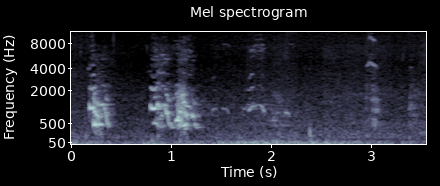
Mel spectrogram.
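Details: Barking during a mink hunt with a treeing walker coonhound and a dachshund: one sharp bark, then a doubled rough bark about half a second later, followed by softer whining tones and quiet outdoor background.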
